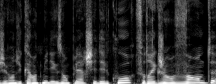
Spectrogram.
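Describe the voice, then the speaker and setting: Recorded with a dry, close sound and no echo, the voice carries a slight Franche-Comté accent and fairly even intonation. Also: woman. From Franche-Comté, France. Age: 30s. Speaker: comic book author and illustrator. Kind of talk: casual chat.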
